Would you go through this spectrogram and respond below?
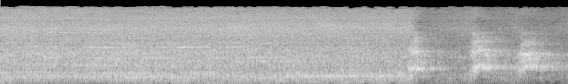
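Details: Female puppy reacting to a vacuum cleaner on first meeting: a steady loud vacuum drone fills most of the clip, then cuts off, followed by three short, high, clipped barks spaced about half a second apart.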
